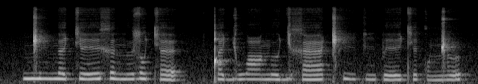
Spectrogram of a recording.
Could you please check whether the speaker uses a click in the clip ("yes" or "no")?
yes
